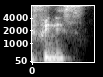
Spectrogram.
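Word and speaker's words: finissent: ইল, এটা কিন্তু উচ্চারণ হবে ফিনিশ। সবসময় ভার্বের লাস্টে ইএনটি থাকলে ওটা উচ্চারণ করতে হয় না, এটা নোট রেখে দিয়েন।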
